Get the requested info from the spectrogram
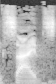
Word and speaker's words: scythe: and he's watching the men cut down the scythes, or cut using scythes to cut down... Scythe, is that how you say it? – Scythe.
